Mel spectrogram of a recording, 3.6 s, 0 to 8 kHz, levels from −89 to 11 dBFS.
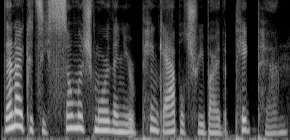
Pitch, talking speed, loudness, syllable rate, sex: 200 Hz, 265 wpm, -20 LUFS, 4.7 syllables/s, female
